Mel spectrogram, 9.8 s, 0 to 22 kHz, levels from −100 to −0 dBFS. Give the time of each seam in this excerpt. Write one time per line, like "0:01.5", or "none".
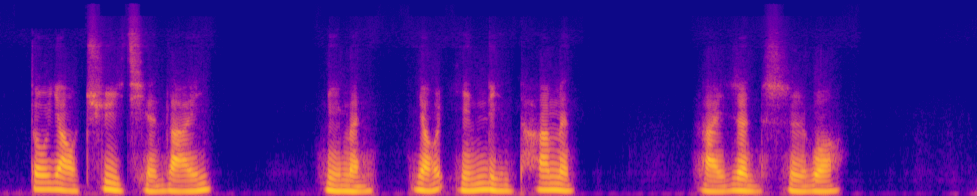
none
